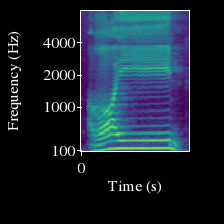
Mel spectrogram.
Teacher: হারাফটি উচ্চারিত হয় কন্ঠনালীর শেষ ভাগ হতে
